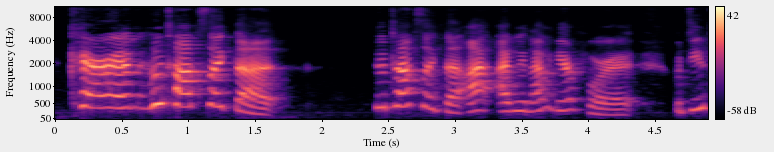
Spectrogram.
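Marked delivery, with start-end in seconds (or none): 0.1-1.7 high, loud disbelief; can't believe anyone talks like that; incredulous. Real, not acted. Vlogger reacts to Karen's reality-show line, high and incredulous. 2.4-3.0 incredulous. Real, not acted. Repeats disbelief.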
